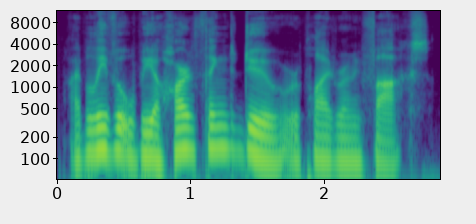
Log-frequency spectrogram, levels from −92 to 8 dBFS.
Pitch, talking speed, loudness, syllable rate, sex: 110 Hz, 270 wpm, -17 LUFS, 6.4 syllables/s, male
